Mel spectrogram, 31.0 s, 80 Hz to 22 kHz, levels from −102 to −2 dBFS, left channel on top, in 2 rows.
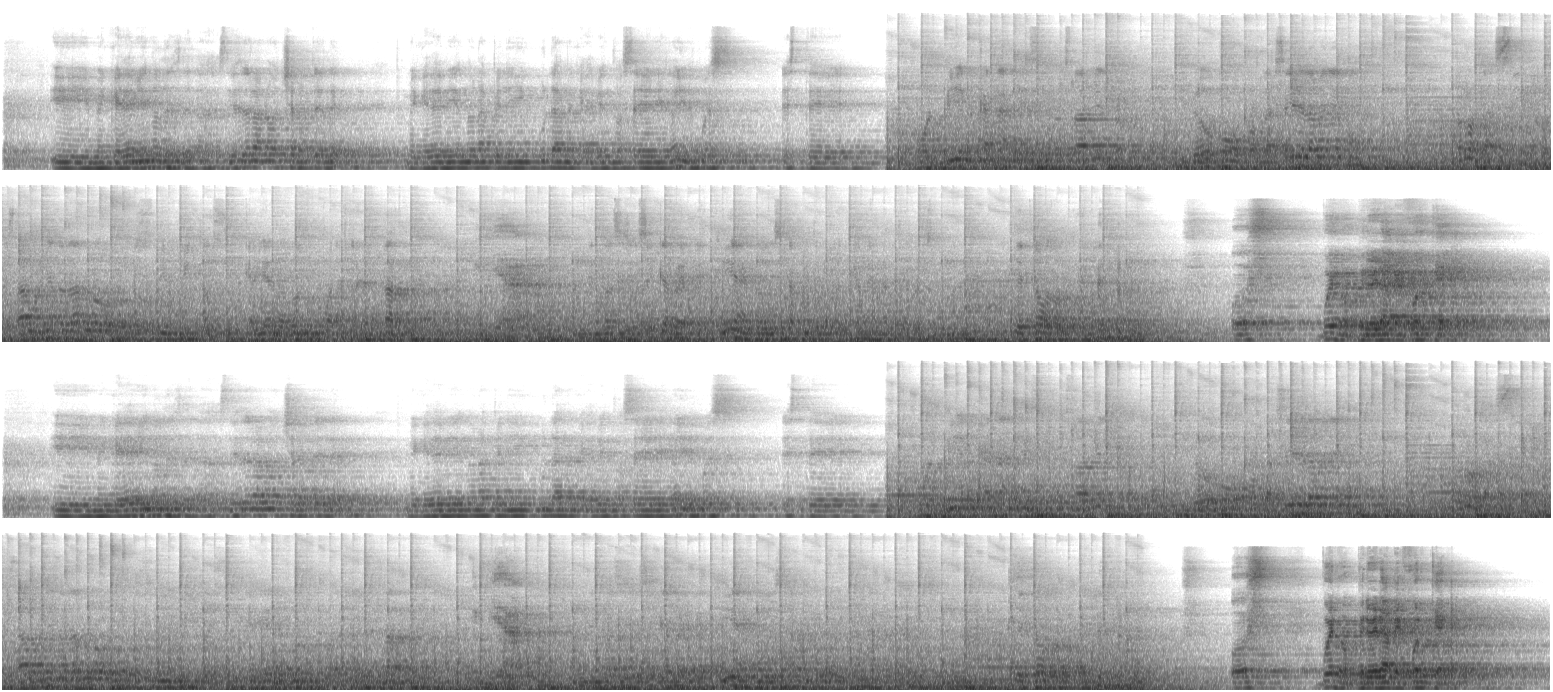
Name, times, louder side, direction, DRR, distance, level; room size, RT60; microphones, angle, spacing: voice 1, 0.5-3.4 4.0-7.3 7.8-8.4 9.0-11.2 11.8-13.6 14.3-19.6 21.3-25.1 25.6-26.8, equal, 40° left, 0 dB, 0.7 m, -33 dB
sound 1, 8.8-26.9, right 1 dB, 15° right, 0.4 m, -29 dB
voice 2, 20.2-20.7 25.5-25.6 27.8-30.0, right 2 dB, 85° right, -1 dB, 0.8 m, -28 dB
7.2 x 7.0 x 2.6 m, 3.0 s
head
